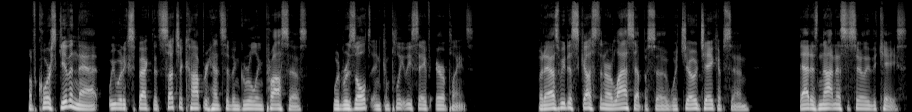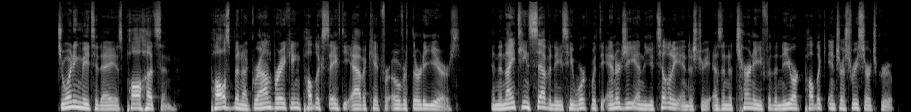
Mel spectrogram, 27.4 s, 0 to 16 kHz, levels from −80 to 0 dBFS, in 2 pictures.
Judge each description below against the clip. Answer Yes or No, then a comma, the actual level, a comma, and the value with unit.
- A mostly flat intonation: No, average, 3.2 semitones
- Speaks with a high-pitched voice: No, low, 125 Hz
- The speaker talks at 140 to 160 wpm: No, average, 170 wpm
